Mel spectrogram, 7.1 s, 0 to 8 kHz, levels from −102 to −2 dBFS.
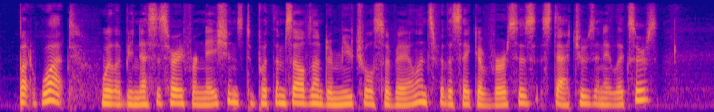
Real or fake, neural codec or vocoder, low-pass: real; none; 7.2 kHz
